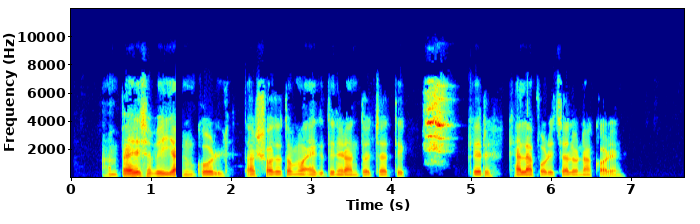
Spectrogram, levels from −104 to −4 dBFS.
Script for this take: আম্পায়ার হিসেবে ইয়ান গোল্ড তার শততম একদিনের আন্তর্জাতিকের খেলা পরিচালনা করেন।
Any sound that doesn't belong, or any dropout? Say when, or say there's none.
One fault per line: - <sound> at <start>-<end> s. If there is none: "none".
- dropout at 1.3-1.4 s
